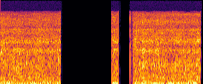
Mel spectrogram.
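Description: CSX mixed freight train rolling past a grade crossing, a steady rumble of cars on the rails. The audio drops out to dead silence about two-thirds of a second in, gives a short blip, and comes back about a second and a quarter in.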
